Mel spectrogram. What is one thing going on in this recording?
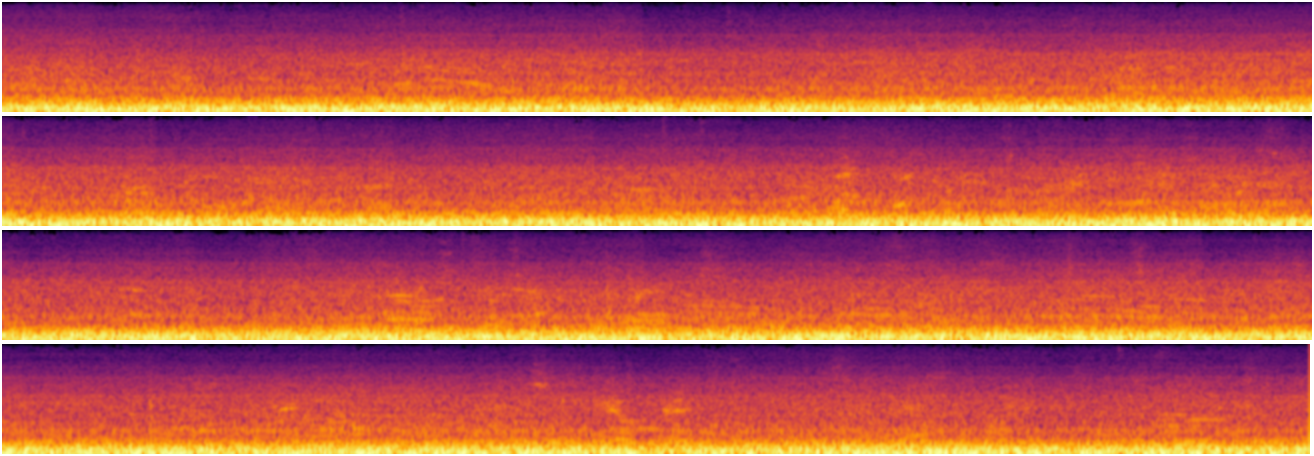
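Jet engines roar with a steady, low rumble, heard from inside the cabin of an airliner descending to land.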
